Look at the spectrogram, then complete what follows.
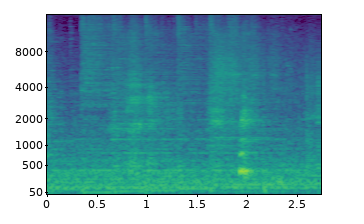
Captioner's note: laughs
